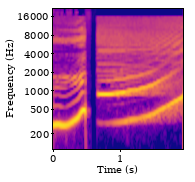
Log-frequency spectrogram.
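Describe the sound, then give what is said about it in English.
A slide whistle sound effect plays two upward glides: a short rising swoop, a brief break, then a longer, steady climb from low to high pitch, bright and airy with no voices. “And I was wondering that, you know, with one or two or three or four Pinocchios, there is a sound effect associated, a slide whistle.”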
